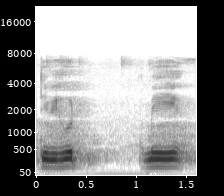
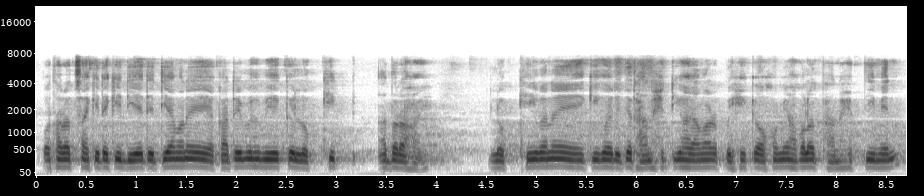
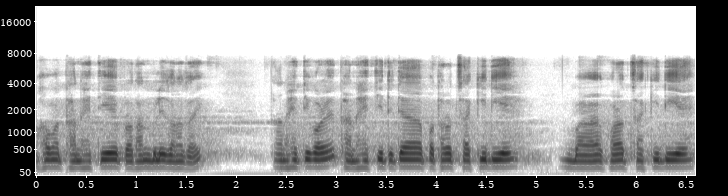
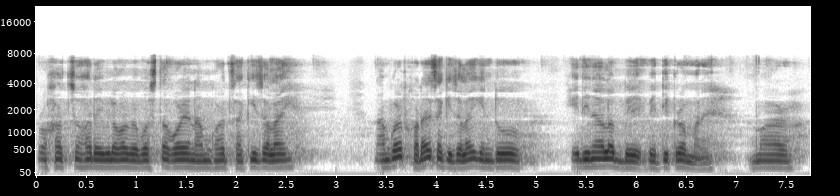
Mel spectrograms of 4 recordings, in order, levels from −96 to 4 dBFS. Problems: none marked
